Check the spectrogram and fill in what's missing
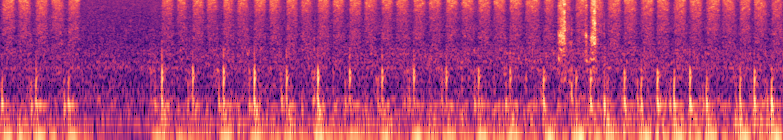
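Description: An index fingertip rubs short, quick strokes across the glass touchscreen of an iPad. The strokes make a soft, repeated brushing with light, bright edges over a steady low hum, with a brief quieter hiss near the start.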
